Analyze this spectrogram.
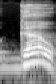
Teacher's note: Australia वाले भी ओ को आओ कर देते हैं, ठीक, गो को गाओ कर देते हैं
